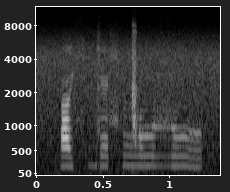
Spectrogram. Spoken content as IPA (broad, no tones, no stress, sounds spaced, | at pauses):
ɐ ç ɡ e ɬ ŋ͡ǁ u ɮ u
